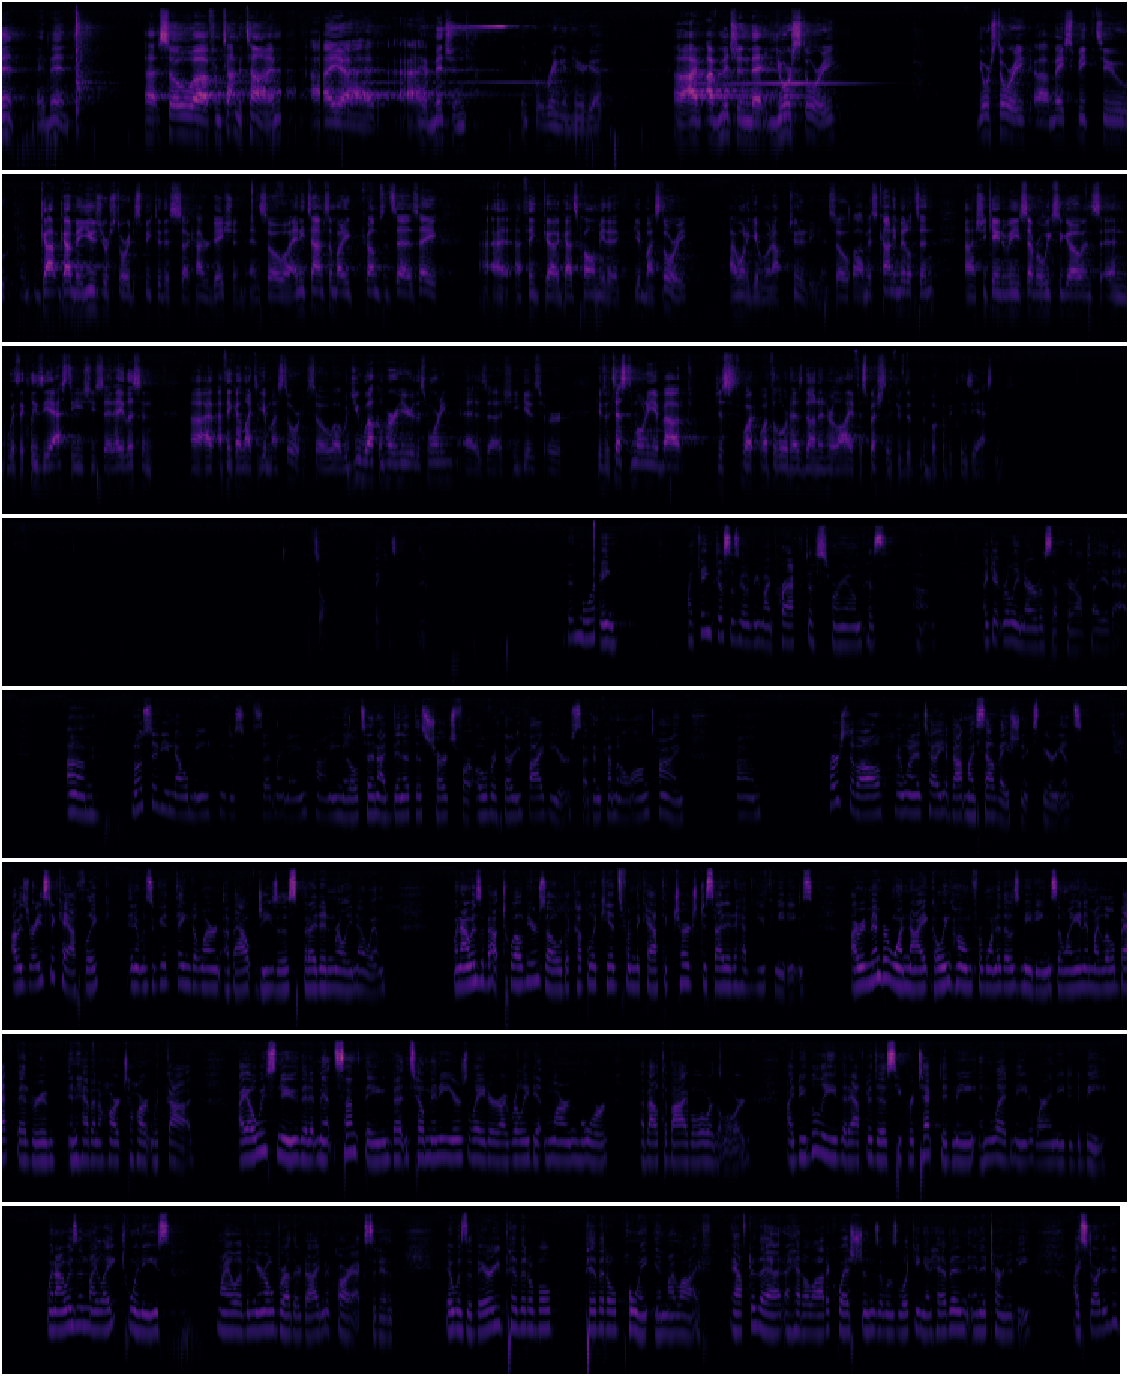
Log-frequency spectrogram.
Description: Sermons by FBC Potosi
